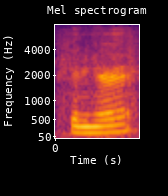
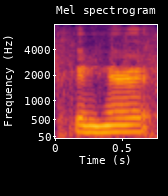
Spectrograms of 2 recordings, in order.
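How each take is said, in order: Both takes have the same delivery.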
